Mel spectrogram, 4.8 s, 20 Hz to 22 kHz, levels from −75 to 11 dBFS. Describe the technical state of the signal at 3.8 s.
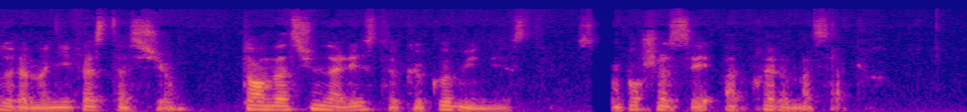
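At 3.8 s a jitter buffer speed-up is underway, running from 3.09 to 3.97 s, just after "tant nationalistes que communistes". The receiver's buffer had overfilled, so it trimmed short pitch-period slices repeatedly, about 50 ms in total. Speech plays roughly 4% faster at unchanged pitch.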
